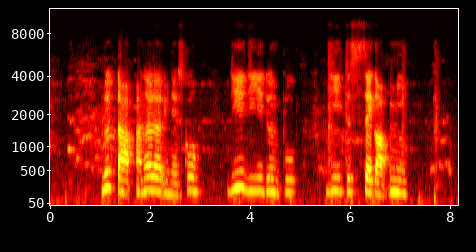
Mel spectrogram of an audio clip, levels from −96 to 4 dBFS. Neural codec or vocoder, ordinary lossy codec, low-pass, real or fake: none; Opus, 24 kbps; 7.2 kHz; real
